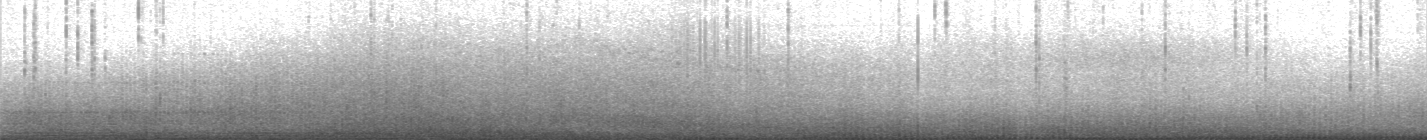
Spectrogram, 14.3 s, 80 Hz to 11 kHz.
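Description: Loud, sustained roar of military aircraft in an air parade flying low over Red Square in Moscow, Russia, including a group of five Mi-35M attack-transport helicopters, a dense rumbling wash of engine and rotor noise that holds steady throughout with no voices.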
